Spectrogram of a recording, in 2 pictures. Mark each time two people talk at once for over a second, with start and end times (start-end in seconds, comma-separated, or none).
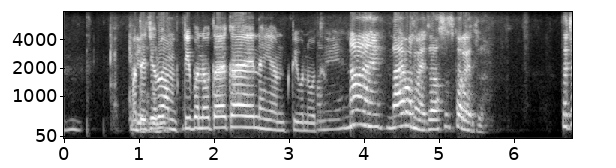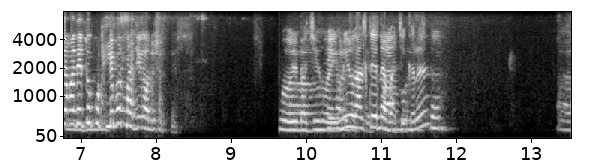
9.8-11.6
